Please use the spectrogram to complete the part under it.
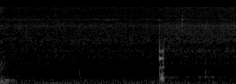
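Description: Lentil paste mixture for paruppu urundai sautéing in a pan gives off a soft, steady sizzle throughout. It stays faint, with one brief clink of a utensil partway through.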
